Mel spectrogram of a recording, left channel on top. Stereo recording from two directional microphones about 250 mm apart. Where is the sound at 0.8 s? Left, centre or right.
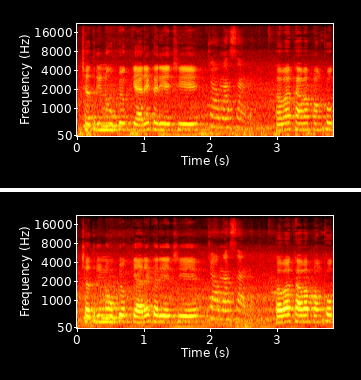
Left.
